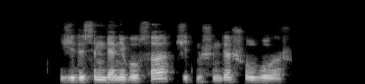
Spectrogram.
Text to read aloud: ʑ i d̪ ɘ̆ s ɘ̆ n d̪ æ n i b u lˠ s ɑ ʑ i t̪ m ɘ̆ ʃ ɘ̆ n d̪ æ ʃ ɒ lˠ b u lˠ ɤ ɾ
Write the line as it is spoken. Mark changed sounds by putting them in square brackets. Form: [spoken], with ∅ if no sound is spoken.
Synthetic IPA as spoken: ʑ i d̪ ɘ̆ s ɘ̆ n d̪ æ n i b u lˠ s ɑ ʑ i t̪ m ɘ̆ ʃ ɘ̆ n d̪ æ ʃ [u] lˠ b u lˠ ɤ ɾ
